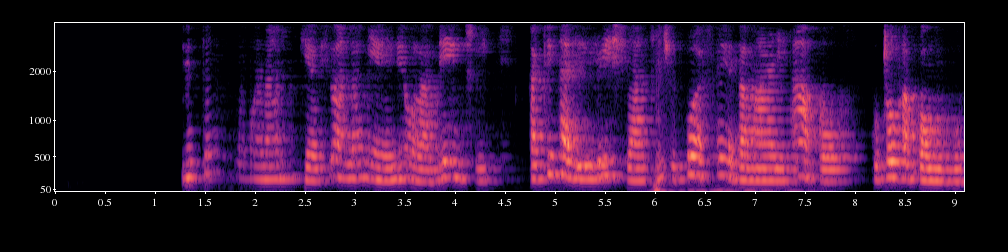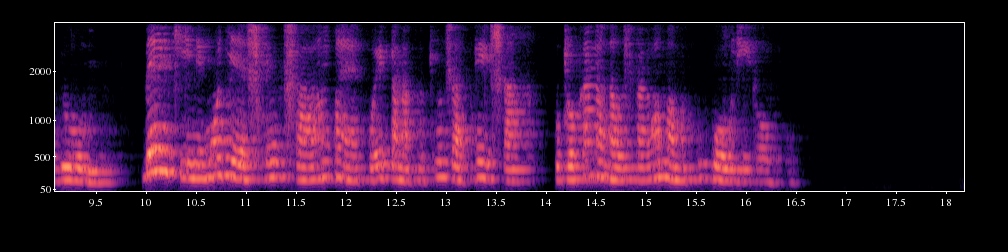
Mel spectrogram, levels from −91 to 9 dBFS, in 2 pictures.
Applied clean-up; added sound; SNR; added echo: neural mask model DeepFilterNet 3.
